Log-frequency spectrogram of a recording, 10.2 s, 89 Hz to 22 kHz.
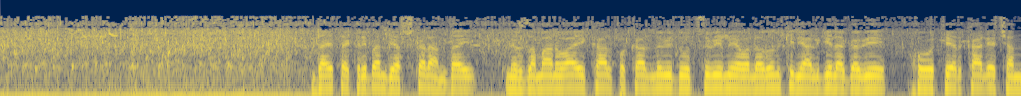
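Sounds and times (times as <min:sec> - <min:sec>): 
irrigation water flowing in an autumn orchard: 0:00.0 - 0:10.2
speech: 0:03.2 - 0:10.2.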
